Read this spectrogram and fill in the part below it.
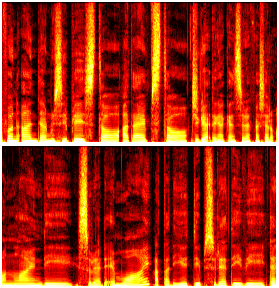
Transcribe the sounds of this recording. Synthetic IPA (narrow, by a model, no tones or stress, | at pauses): fonʔandamusiplest̪ɔʔat̪awɛp̚st̪ɔd͡ʒuɡa̰ʔdəŋakansuɾiafaʃalʔɔ̰nlajndisuɾiadə̰ʔɛmwajʔat̪awdijut̪jup̚suɾiat̪ivid̥a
